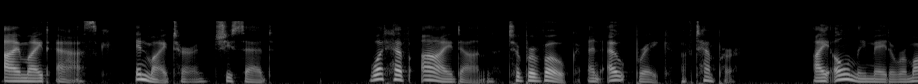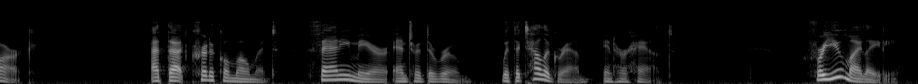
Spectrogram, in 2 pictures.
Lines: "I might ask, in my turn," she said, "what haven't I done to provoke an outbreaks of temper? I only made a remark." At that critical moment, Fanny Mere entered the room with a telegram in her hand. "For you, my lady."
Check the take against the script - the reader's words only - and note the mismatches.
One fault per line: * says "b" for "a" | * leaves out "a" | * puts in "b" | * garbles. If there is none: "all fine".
* says "have" for "haven't"
* says "outbreak" for "outbreaks"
